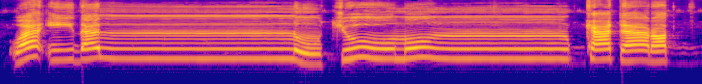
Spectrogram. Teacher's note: nun sukun ketemu kaf di sini namanya ikhfa ya, Lur, ya. Jadi tertahan empat seperti gunah ini, Lur.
